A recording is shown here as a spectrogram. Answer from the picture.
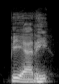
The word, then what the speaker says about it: Beatty: It's sort of Beatty, the way he says it. Beatty. It sort of almost rhymes with deity, which is it's a very peculiar pronunciation.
